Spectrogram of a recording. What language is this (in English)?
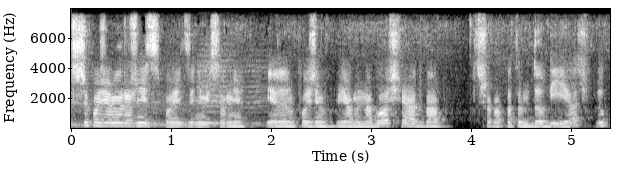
Polish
